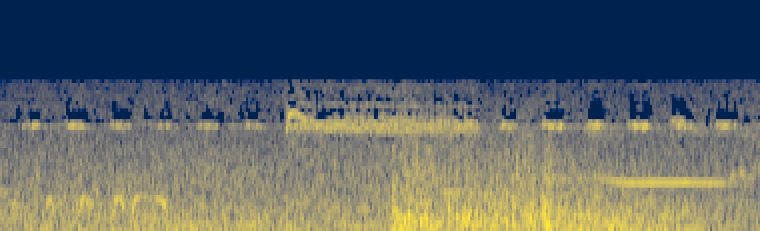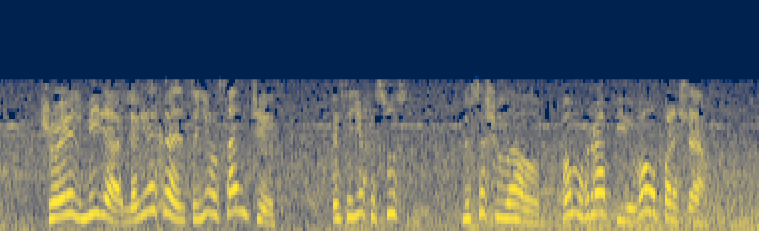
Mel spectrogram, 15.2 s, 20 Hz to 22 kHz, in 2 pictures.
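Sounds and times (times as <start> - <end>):
rain-like hiss of a thunderstorm in a forest: 0.0 - 15.1
rumble of thunder in a forest: 0.0 - 15.1
owl-like hoot in a forest: 0.1 - 1.8
speech: 1.2 - 1.9, 3.9 - 4.2, 8.0 - 14.8.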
